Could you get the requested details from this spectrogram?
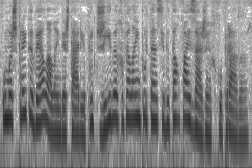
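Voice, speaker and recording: A woman with a European Portuguese accent reads scripted nature documentary narration in a measured, articulate storytelling manner. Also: medium pitch, lively intonation, a little mellow. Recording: music bed under voice. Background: music.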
